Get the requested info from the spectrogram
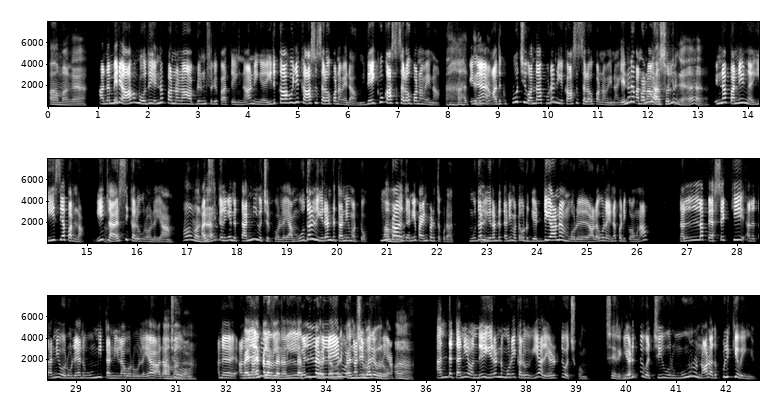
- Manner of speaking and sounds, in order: laughing while speaking: "சரிங்க"
- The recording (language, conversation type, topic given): Tamil, podcast, மரநடுவதற்காக ஒரு சிறிய பூங்காவை அமைக்கும் போது எந்தெந்த விஷயங்களை கவனிக்க வேண்டும்?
